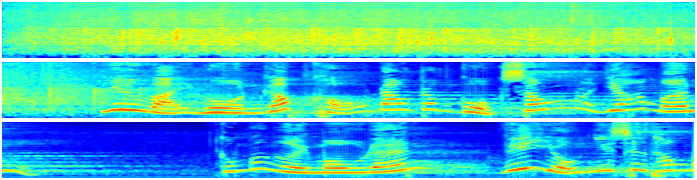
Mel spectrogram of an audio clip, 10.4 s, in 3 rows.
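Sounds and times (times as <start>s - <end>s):
audience applause: 0.0s - 4.2s
speech: 4.0s - 7.2s, 8.0s - 10.3s.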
